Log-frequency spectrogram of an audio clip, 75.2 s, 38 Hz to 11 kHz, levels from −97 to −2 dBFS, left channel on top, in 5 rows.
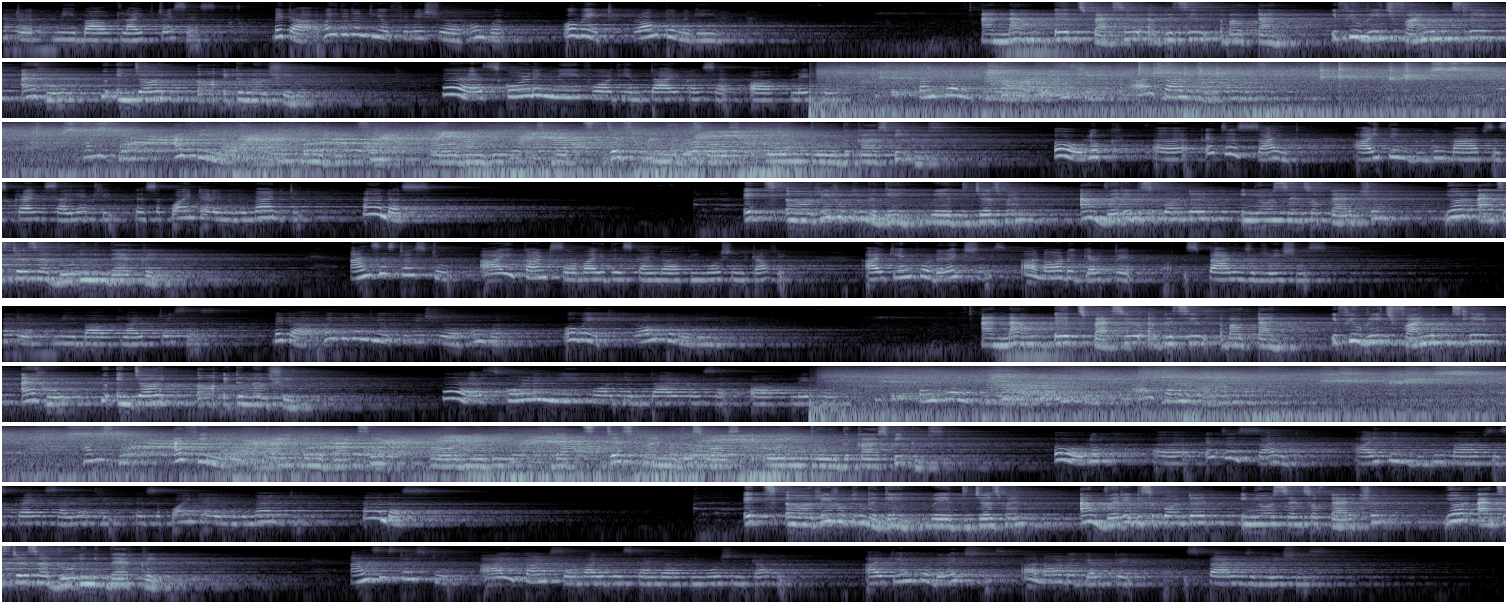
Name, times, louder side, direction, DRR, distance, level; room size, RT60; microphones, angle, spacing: voice 1, 0.0-2.0 2.7-5.0 5.6-6.0 6.3-7.2 19.4-23.4 24.2-26.0 26.3-27.3 40.6-41.3 41.6-43.0 43.6-48.1 48.7-49.3 63.6-64.7 64.9-68.0 68.8-70.1 70.3-71.5 72.0-73.3, left 3 dB, 45° left, 9 dB, 0.7 m, -35 dB
voice 2, 9.8-12.9 13.3-14.9 15.2-15.7 16.0-16.7 17.0-18.0 30.8-31.5 31.8-34.0 34.3-35.2 35.5-39.5 52.5-55.4 55.9-57.2 57.5-59.0 59.5-61.8, right 2 dB, 20° right, 5 dB, 1.3 m, -33 dB
sound 1, 23.1-38.0, left 2 dB, 90° left, 4.3 m, -30 dB
27.5 x 15.5 x 6.9 m, 3.0 s
head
